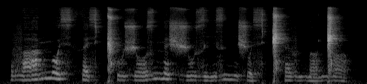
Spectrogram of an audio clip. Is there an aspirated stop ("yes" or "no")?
yes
